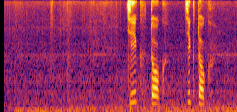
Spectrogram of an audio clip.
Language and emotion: Russian, neutral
